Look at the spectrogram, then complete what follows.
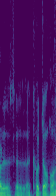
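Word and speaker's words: Côtes du Rhône: How am I mispronouncing it? Côte de Rhône. See, you're just doing a good job. C'est Côte du Rhône. Côte de Rhône. Côte du Rhône. Yeah. Yeah, it sounds better when the French say anything.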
